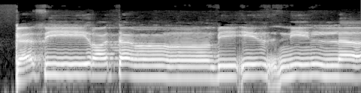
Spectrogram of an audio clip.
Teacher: tukarkan bunyi tanwin atau nun matinya kepada mim yang nipis kadar panjang 2 harakat · Dan juga perkataan lafzul jalalah datang sebelumnya baris kasrah, kena baca nipis. Berbeza dengan atas tadi, mulaqullah dibaca tebal, biiznillah dibaca nipis. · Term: iqlab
